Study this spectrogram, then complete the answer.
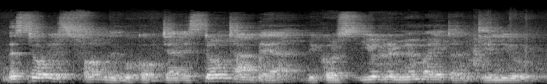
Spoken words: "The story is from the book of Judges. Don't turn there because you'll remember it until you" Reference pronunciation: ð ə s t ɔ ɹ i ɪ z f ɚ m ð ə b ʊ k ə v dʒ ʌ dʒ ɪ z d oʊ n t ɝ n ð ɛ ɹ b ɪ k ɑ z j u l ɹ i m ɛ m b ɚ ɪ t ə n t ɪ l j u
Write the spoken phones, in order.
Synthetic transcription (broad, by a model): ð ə s t ɔ ɹ i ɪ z f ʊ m ð ə b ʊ k ə v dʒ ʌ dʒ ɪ s d oʊ n t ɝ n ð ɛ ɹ b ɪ k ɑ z j u l ɹ i m ɛ m b ɚ ɪ t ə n t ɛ l j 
